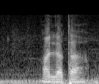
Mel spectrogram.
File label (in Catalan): "alletar", Catalan; to breastfeed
